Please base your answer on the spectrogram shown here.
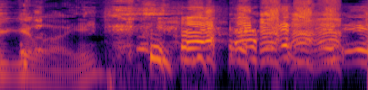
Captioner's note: both laughing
